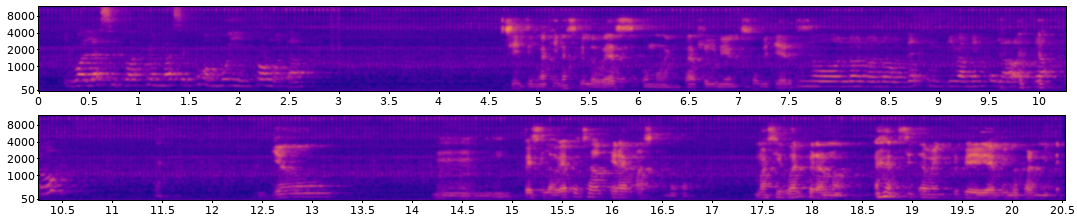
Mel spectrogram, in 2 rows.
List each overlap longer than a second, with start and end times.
none

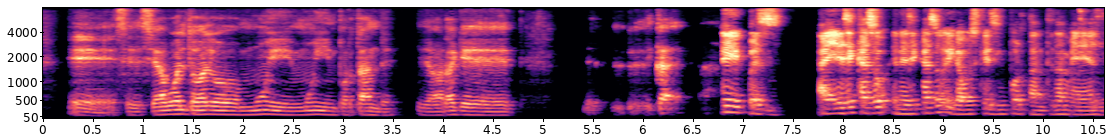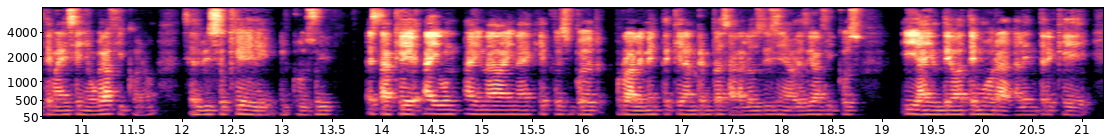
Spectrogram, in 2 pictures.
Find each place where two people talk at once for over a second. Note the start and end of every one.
none

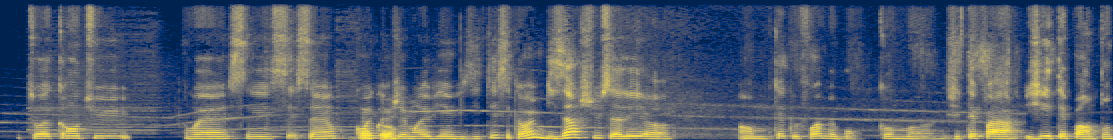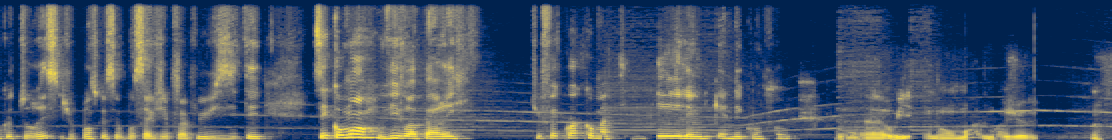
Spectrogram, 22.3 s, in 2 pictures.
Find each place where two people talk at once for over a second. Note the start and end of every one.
none

